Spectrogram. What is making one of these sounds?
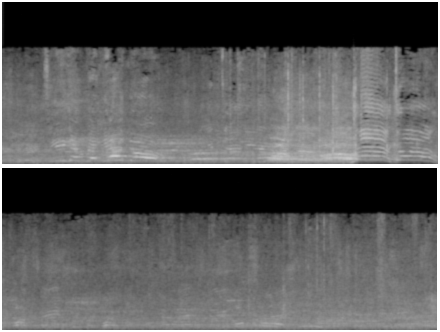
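A crowd of people cheer and shout in a large echoing hall.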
